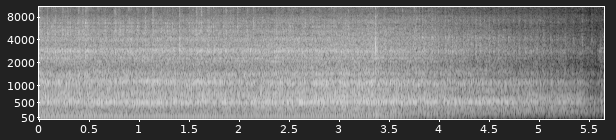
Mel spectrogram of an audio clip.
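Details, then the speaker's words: 1970 Zelmer 01 vacuum cleaner's East German Suhl type 1004.2/5 motor, bench-tested on 24 V transformer before disassembly and bearing lubrication: steady whine with gritty scraping from bearings and fan rubbing housing; worn bearing noise with fan rubbing housing. "And the motor works, although you can hear the bearings and the turbines rubbing the housing a bit, but that's a good sign anyway."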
